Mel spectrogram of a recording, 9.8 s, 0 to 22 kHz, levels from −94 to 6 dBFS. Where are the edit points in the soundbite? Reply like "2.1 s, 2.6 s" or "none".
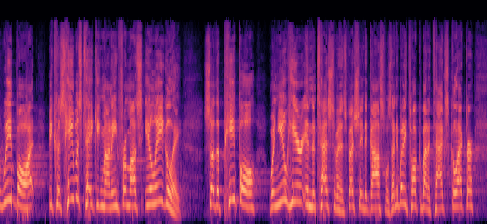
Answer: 6.3 s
